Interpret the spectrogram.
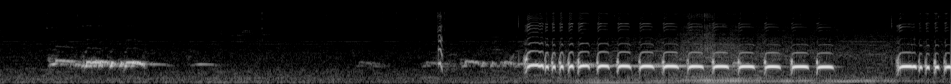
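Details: Perkutut cemani zebra dove, big-bodied with a deep bass voice: soft wavering coos, then a long fast series of about fourteen loud evenly spaced pulsed notes, a brief gap, and more.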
